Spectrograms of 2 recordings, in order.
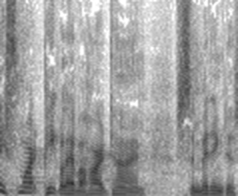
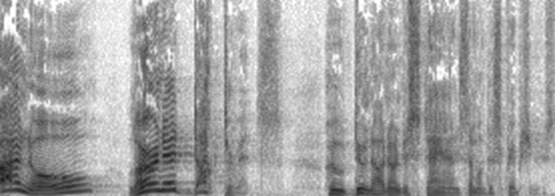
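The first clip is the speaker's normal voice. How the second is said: stately, dignified speech; 6 dB louder than usual. Recalling a radio caller who made him laugh, speaker quotes him, imitating a dignified tone. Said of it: "he speaks in a kind of dignified tone".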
